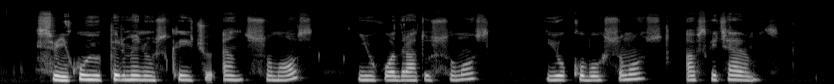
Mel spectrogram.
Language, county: Lithuanian, Panevėžys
